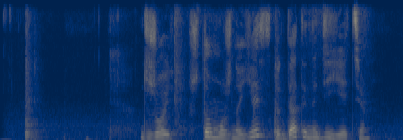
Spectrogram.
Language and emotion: Russian, neutral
